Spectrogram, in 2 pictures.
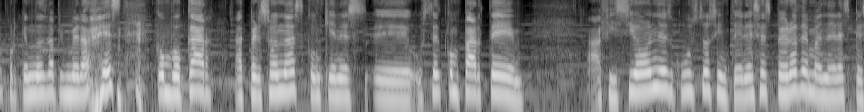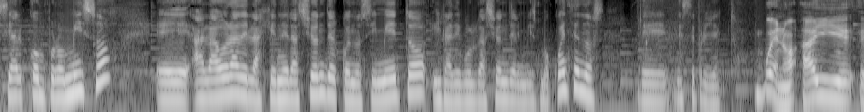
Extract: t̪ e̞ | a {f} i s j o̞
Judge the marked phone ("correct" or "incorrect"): correct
